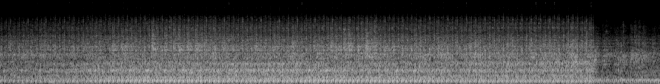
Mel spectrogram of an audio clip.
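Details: 2004 Nissan Sentra in drive at idle, heard from under the car; fast tinny buzz about four beats a second from the lower exhaust heat shield at a loose clamp, stops in neutral; fixed with hose clamps.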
